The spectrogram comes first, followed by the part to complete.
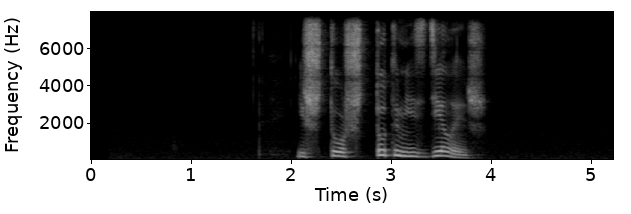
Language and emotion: Russian, angry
